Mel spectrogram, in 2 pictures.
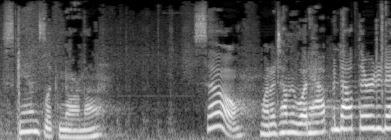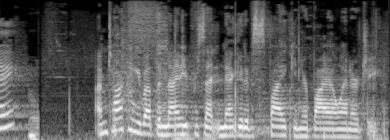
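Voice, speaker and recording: A woman's voice: medium pitch, very animated, brisk, soft background music, close to an everyday voice. A woman playing a clinical scientist in scripted dialogue, businesslike and questioning, recorded with long reverb. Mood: clinical, brisk. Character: brisk, clinical female scientist or medic.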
